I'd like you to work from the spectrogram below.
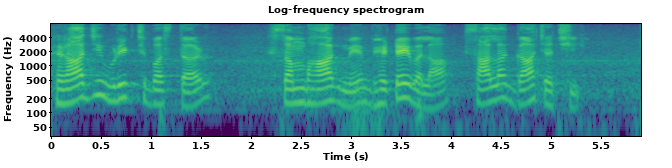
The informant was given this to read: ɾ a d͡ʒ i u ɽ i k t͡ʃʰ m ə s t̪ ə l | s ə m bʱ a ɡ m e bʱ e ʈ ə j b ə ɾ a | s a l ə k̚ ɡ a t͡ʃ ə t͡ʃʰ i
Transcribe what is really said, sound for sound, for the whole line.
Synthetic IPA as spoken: ɾ a d͡ʒ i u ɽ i k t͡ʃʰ b ə s t̪ ə ɾ | s ə m bʱ a ɡ m e bʱ e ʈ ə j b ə l a | s a l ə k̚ ɡ a t͡ʃ ə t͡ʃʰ i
